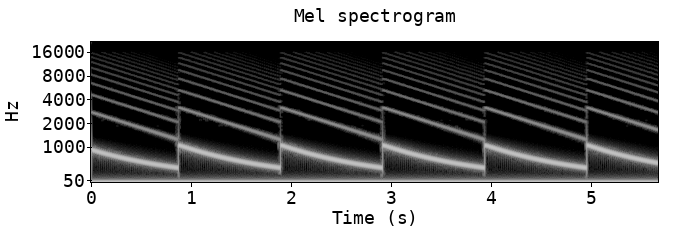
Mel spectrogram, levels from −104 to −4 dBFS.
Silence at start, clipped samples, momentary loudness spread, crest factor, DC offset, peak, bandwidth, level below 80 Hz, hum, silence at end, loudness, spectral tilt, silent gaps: 0 s; under 0.1%; 0 LU; 6 dB; 2%; -22 dBFS; 15.5 kHz; -72 dBFS; none; 0 s; -32 LUFS; -3.5 dB/octave; none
